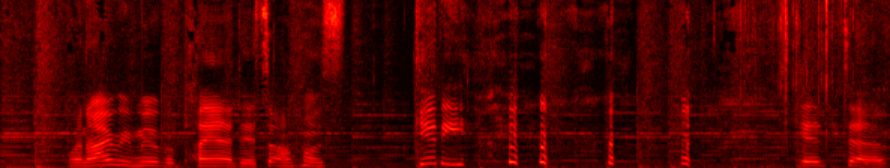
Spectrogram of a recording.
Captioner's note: laughing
